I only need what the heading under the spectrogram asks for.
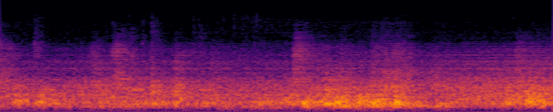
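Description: The sleeper limited express Akebono pulls into Ōmiya Station with a steady rumble of rolling wheels and carriages. The low, continuous noise swells slightly toward the end, and no one speaks.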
